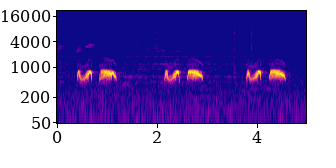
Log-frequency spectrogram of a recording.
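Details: Three clear coo phrases from a spotted dove, each a wavering first note and a longer level second note, repeated about every one and a half seconds over a quiet background.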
